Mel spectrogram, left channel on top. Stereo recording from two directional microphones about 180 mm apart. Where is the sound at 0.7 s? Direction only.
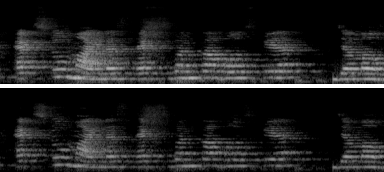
15° right (ahead or behind).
